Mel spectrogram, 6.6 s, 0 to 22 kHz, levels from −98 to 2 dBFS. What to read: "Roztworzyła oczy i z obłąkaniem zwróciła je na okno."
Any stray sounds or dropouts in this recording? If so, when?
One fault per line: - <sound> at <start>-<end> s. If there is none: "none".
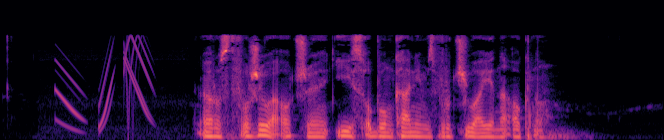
- chirp at 0.6-1.6 s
